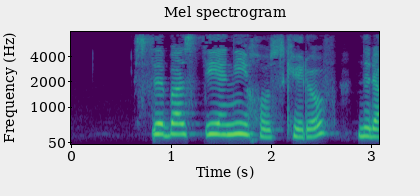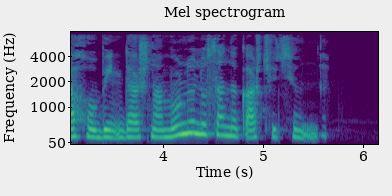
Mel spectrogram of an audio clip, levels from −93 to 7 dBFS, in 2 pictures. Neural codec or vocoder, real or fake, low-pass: none; real; 7.2 kHz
